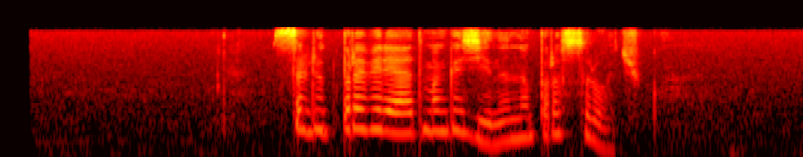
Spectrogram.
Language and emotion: Russian, neutral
